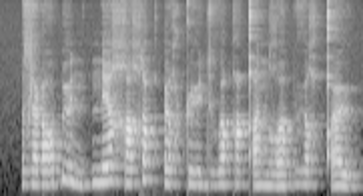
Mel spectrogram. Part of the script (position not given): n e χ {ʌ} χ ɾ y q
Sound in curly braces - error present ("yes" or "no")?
no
